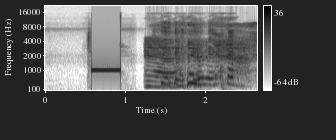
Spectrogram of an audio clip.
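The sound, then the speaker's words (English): A censorship beep covers a swear word: one steady, mid-pitched electronic tone lasting under half a second, cut cleanly at both ends, then a person starts talking. “yeah, sorry, I have to beep it out.”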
